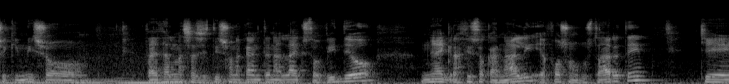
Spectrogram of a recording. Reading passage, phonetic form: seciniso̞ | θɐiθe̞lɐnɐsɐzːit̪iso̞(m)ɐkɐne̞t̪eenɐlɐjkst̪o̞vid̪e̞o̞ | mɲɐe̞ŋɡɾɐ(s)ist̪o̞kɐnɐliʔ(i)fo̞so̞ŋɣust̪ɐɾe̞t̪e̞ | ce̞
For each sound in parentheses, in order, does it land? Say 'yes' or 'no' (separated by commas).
no, no, no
